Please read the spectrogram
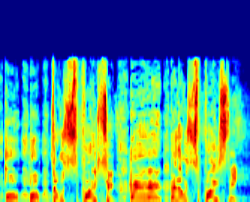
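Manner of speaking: high-pitched mock amazement; astonished caveman discovery. Preacher plays first man with taste buds, high excited yelps. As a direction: exclaim it like a startling first taste. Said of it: "and one dude went".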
